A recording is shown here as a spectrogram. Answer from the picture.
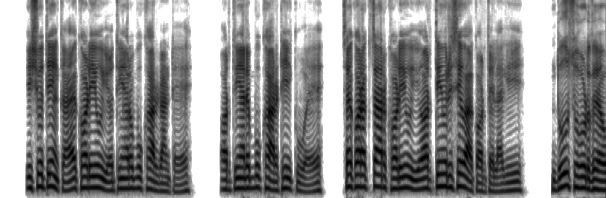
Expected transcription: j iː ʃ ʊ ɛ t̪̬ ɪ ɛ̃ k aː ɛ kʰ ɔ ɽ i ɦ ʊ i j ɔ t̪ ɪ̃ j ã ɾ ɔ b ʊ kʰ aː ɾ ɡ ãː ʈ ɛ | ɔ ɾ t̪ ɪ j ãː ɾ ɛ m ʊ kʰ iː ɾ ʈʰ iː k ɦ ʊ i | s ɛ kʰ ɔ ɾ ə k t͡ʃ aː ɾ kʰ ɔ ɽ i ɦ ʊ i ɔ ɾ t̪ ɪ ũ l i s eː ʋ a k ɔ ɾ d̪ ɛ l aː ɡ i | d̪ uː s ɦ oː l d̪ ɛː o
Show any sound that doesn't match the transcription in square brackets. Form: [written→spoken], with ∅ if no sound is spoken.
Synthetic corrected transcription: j iː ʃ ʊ ɛ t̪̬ ɪ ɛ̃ k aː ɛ kʰ ɔ ɽ i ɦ ʊ i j ɔ t̪ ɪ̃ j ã ɾ ɔ b ʊ kʰ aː ɾ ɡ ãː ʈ ɛ | ɔ ɾ t̪ ɪ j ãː ɾ ɛ [m→b] ʊ kʰ [iː→aː] ɾ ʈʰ iː k ɦ ʊ [i→ɛ] | s ɛ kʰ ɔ ɾ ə k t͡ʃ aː ɾ kʰ ɔ ɽ i ɦ ʊ i ɔ ɾ t̪ ɪ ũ [l→ɾ] i s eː ʋ a k ɔ ɾ d̪ ɛ l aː ɡ i | d̪ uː s ɦ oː [l→ɽ] d̪ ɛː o

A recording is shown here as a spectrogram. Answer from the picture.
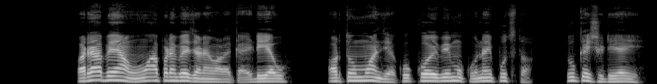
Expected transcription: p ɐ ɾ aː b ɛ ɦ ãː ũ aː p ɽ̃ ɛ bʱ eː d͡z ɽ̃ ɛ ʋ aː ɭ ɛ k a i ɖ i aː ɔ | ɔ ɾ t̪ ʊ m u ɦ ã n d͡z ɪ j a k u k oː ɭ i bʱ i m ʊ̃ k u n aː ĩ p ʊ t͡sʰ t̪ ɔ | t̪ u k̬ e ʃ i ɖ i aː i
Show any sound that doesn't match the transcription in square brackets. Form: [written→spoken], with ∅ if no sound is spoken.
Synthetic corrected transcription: p ɐ ɾ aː b ɛ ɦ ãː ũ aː p ɽ̃ ɛ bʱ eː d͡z ɽ̃ ɛ ʋ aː ɭ ɛ k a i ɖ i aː [ɔ→u] | ɔ ɾ t̪ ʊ m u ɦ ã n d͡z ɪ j a k u k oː [ɭ→∅] i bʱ i m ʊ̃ k u n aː ĩ p ʊ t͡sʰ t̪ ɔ | t̪ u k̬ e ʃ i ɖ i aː i

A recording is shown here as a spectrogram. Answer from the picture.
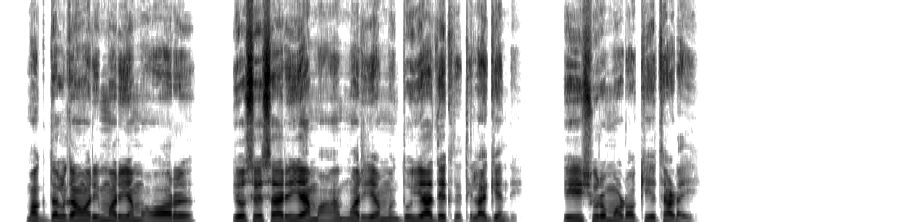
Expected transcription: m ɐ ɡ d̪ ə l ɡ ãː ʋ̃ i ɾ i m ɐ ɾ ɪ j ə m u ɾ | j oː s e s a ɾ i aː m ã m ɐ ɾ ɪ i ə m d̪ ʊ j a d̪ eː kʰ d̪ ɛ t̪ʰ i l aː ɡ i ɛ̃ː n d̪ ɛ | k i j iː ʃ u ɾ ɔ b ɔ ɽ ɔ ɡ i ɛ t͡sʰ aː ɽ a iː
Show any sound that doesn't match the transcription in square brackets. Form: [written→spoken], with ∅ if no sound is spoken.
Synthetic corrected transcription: m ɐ ɡ d̪ ə l ɡ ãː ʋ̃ [i→a] ɾ i m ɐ ɾ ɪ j ə m [u→ɔ] ɾ | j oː s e s a ɾ i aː m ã m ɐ ɾ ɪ [i→j] ə m d̪ ʊ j a d̪ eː kʰ d̪ ɛ t̪ʰ i l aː ɡ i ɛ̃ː n d̪ [ɛ→i] | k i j iː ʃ u ɾ ɔ [b→m] ɔ ɽ ɔ [ɡ→k] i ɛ t͡sʰ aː ɽ a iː

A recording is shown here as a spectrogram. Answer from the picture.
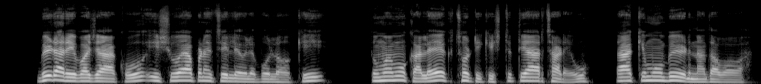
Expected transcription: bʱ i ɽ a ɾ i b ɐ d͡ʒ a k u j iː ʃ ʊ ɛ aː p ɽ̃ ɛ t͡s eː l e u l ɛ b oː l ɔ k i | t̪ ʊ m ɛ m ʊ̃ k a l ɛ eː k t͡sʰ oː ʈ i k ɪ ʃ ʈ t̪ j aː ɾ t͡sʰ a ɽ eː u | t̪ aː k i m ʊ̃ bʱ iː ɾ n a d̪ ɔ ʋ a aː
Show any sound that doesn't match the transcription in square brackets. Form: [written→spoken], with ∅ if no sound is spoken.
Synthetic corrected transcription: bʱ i ɽ a ɾ i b ɐ d͡ʒ a k u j iː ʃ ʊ ɛ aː p ɽ̃ ɛ t͡s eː l e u l ɛ b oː l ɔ k i | t̪ ʊ m ɛ m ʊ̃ k a l ɛ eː k t͡sʰ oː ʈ i k ɪ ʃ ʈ t̪ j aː ɾ t͡sʰ a ɽ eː u | t̪ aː k i m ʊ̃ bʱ iː [ɾ→ɽ] n a d̪ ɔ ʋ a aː

